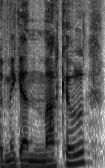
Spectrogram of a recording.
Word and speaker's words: Meghan Markle: Hein, l'histoire d'amour du prince Harry et de Meghan Markle, je prononce bien son nom ? – Oui.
